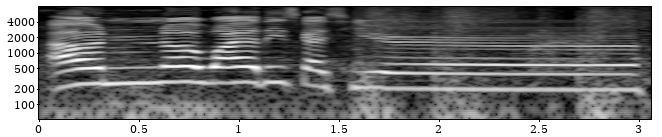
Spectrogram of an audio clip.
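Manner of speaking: loud, high wail that slows right down; drawn-out dismay. Real, not acted. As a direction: groan it out, dragging the last words. New enemies appear during play.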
